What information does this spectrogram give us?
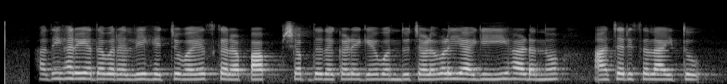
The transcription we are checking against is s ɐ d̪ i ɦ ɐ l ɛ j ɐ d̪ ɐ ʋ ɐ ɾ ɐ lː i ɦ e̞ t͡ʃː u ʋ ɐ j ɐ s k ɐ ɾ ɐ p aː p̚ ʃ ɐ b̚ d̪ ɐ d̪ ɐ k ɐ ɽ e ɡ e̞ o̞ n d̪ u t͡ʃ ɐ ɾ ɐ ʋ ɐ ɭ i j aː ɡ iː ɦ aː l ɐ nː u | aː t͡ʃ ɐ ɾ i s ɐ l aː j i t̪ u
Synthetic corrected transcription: h ɐ d̪ i ɦ ɐ ɾ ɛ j ɐ d̪ ɐ ʋ ɐ ɾ ɐ lː i ɦ e̞ t͡ʃː u ʋ ɐ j ɐ s k ɐ ɾ ɐ p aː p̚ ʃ ɐ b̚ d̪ ɐ d̪ ɐ k ɐ ɽ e ɡ e̞ o̞ n d̪ u t͡ʃ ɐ ɭ ɐ ʋ ɐ ɭ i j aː ɡ iː ɦ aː ɽ ɐ nː u | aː t͡ʃ ɐ ɾ i s ɐ l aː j i t̪ u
